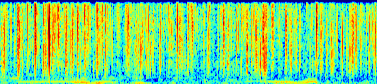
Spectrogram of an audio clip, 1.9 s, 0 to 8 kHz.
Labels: {"label": "biophony, cascading saw", "recorder": "SoundTrap 600 or HydroMoth"}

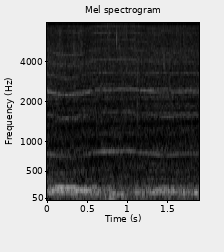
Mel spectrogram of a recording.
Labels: {"label": "anthrophony, boat engine", "recorder": "SoundTrap 500"}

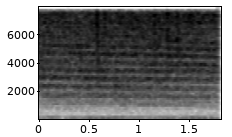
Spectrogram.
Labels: {"label": "anthrophony, boat engine", "recorder": "SoundTrap 500"}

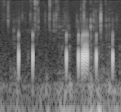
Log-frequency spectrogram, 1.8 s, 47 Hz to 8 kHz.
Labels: {"label": "biophony, knock croak", "recorder": "SoundTrap 300"}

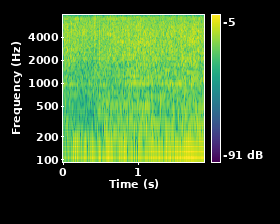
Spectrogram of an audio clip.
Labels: {"label": "anthrophony, boat engine", "recorder": "SoundTrap 500"}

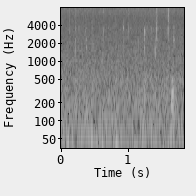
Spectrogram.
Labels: {"label": "ambient", "recorder": "HydroMoth"}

